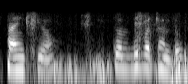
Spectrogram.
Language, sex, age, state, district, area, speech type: Odia, female, 30-45, Odisha, Sambalpur, rural, conversation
